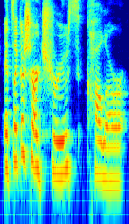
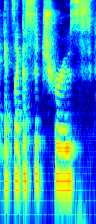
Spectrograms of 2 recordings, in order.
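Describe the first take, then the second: First: Chartreuse said "shar-troose" with sh and a clear r; corrected chartreuse. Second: Chartreuse said like "sa-troose" with an s and no r; mispronounced chartreuse. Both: Real, not acted.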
